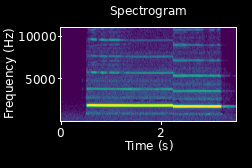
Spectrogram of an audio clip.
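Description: A loud, steady high note on a piccolo, a sustained B-flat held for close to three seconds with a slight shift partway through, played alone with no talking.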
